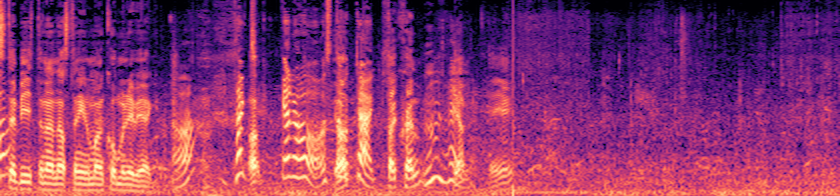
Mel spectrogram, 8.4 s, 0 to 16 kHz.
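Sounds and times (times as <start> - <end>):
speech: 0.1 - 5.3
water splashing around a boat: 5.2 - 8.3.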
